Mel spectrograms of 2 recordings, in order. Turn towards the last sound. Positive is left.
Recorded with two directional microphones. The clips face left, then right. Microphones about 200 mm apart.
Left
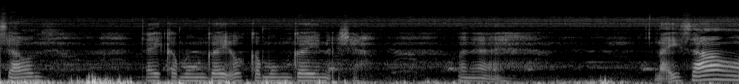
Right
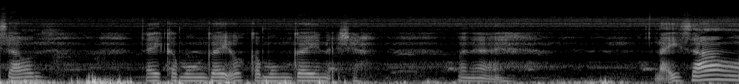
turn(degrees=-5)  # may be behind; listen again after turning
